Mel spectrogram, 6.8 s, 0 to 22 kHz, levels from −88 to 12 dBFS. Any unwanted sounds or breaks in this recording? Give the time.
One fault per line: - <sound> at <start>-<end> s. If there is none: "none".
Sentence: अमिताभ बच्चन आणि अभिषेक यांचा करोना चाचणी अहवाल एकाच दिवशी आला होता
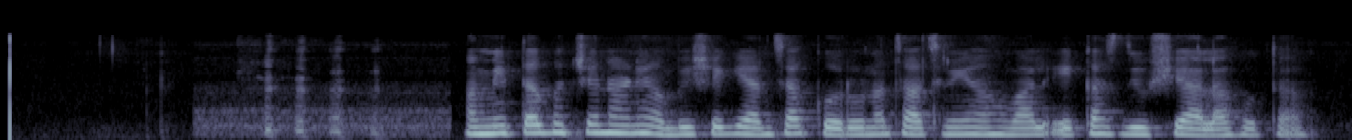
- laugh at 1.2-2.0 s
